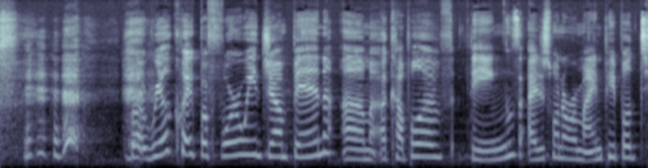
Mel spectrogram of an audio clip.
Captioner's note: both laugh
